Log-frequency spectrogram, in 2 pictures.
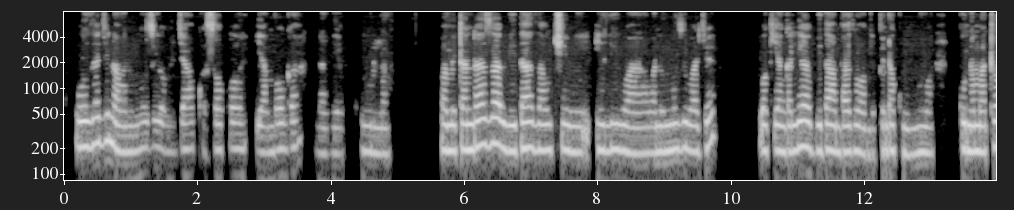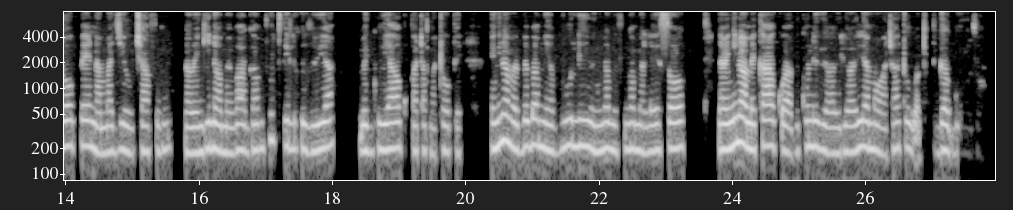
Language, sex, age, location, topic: Swahili, female, 18-24, Kisumu, finance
